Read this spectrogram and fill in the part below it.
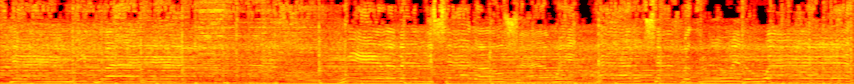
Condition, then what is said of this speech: None; typical speech.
